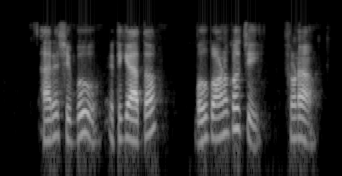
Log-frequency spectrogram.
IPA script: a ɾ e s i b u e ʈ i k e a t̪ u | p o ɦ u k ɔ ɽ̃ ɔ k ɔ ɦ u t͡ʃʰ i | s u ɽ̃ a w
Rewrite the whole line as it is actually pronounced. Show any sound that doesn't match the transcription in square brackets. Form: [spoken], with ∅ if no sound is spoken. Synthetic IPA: a ɾ e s i b u e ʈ i k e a t̪ [ɔ] | [b] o ɦ u k ɔ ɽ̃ ɔ k ɔ ɦ u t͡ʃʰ i | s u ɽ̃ a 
